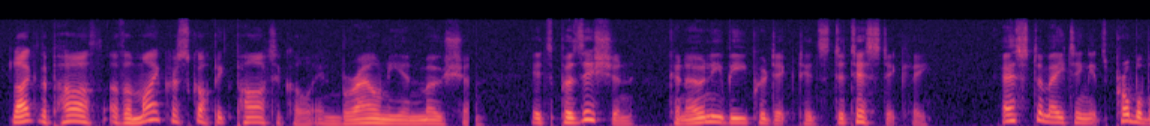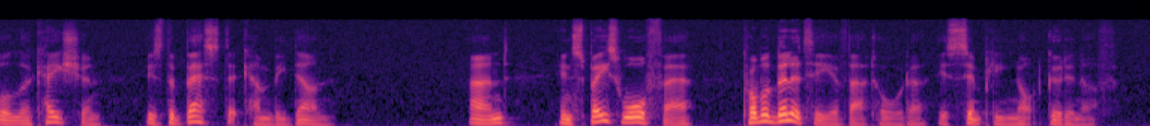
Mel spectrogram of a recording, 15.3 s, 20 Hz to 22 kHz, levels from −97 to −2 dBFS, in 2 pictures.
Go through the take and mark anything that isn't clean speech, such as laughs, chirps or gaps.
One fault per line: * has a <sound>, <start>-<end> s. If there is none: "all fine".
* has a dropout, 3.1-3.2 s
